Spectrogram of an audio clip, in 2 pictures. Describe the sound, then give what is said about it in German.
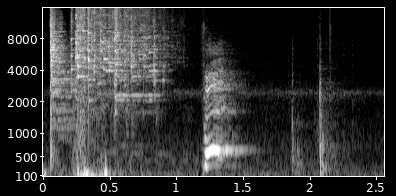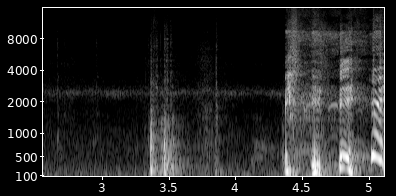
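A window's glass is smashed in, a loud crashing shatter with tinkling shards, followed by a few sharp knocks and clinks over quiet gaps, and then a voice speaking near the end. “Ich schlag das Fenster ein, das hörst du.”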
